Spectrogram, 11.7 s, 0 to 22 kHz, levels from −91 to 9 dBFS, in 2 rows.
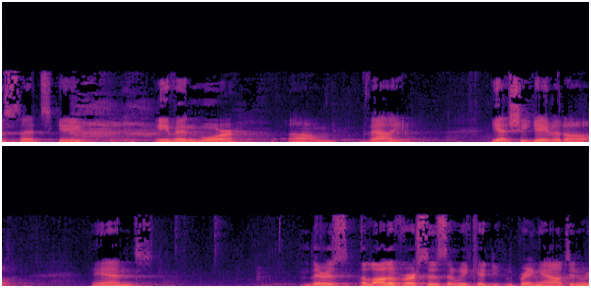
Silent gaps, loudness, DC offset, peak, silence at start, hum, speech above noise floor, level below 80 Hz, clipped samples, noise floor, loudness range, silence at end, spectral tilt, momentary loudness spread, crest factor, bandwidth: none; -26 LUFS; under 0.1%; -6 dBFS; 0 s; none; 31 dB; -60 dBFS; under 0.1%; -57 dBFS; 6 LU; 0 s; -5.5 dB/octave; 13 LU; 20 dB; 11.5 kHz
